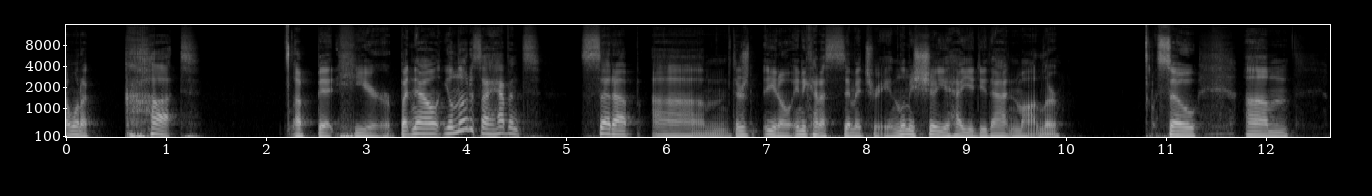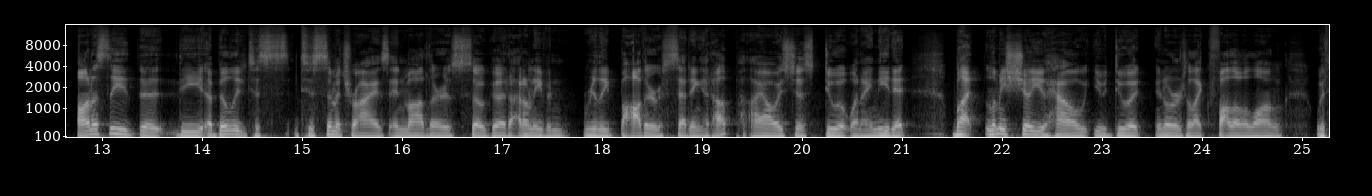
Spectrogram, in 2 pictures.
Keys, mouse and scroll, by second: 2.8 alt+click, 3.4 alt+middle click, 5.5 alt+click, 6.2 alt+middle click, 7.4 alt+middle click, 13.6 alt+click, 14.4 alt+middle click, 15.0 alt+click, 15.6 alt+middle click, 17.9 alt+click, 18.6 alt+middle click, 20.1 alt+click, 22.2 alt+click, 23.1 alt+middle click.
